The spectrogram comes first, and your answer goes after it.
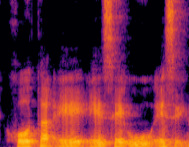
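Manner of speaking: "J E S U S" spelled letter by letter, slowly. Shown as a demonstration. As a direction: spell "J E S U S" out one letter at a time. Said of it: "en vez de decir Jesús, dijéramos". ("J E S U S" deletreado despacio, letra por letra)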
